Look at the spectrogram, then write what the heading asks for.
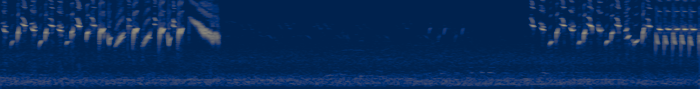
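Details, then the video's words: Song of a European goldfinch from Jbel Wahch, Constantine: quick tinkling, twittering phrases ending in a downward slurred note, silence, then a fresh run of bright repeated notes with a thin steady whistle. "chardon chant Constantine jbel wahch"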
